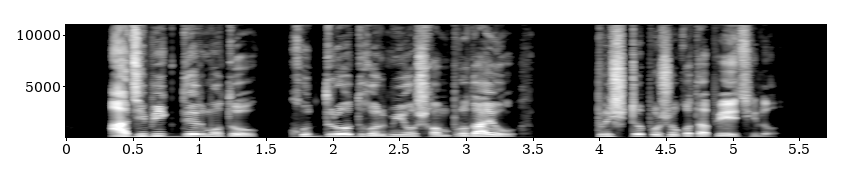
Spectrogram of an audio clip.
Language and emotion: Bengali, neutral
